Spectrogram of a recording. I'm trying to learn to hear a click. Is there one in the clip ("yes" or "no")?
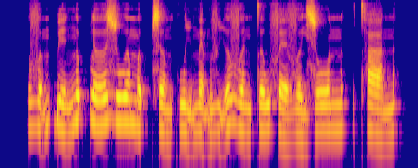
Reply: no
